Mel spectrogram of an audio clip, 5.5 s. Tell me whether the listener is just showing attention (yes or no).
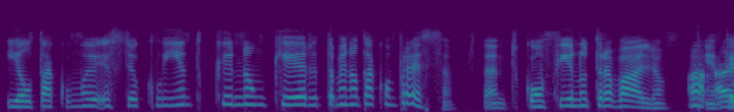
no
